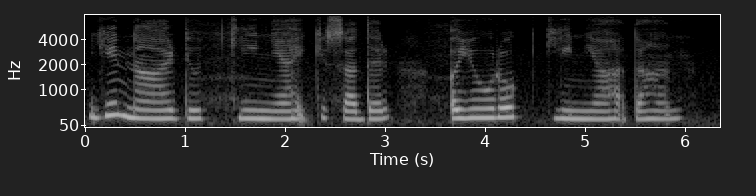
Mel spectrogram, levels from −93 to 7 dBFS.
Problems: background sounds at intervals, low volume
